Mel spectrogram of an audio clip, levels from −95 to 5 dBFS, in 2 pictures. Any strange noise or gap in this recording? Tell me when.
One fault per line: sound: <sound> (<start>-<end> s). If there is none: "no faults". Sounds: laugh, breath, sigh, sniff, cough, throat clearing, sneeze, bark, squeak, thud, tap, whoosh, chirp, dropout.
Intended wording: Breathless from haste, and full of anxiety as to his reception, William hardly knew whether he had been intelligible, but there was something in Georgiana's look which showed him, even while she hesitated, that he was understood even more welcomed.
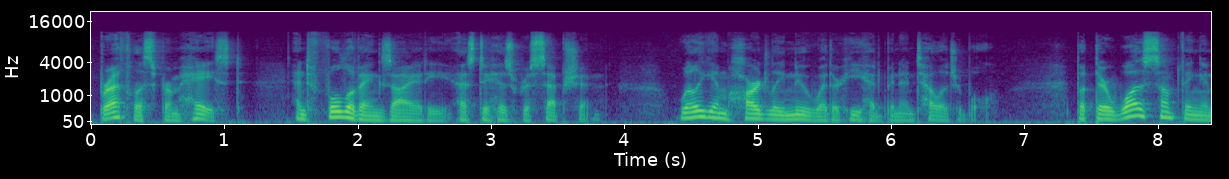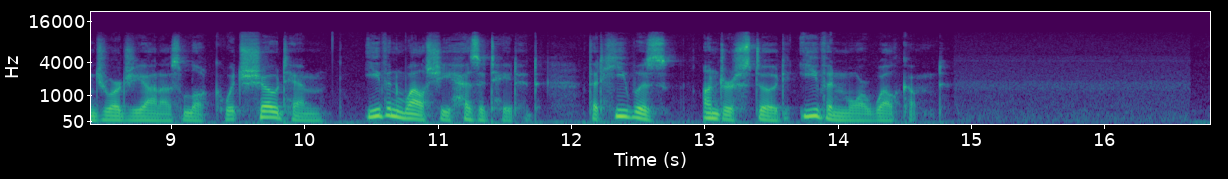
no faults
